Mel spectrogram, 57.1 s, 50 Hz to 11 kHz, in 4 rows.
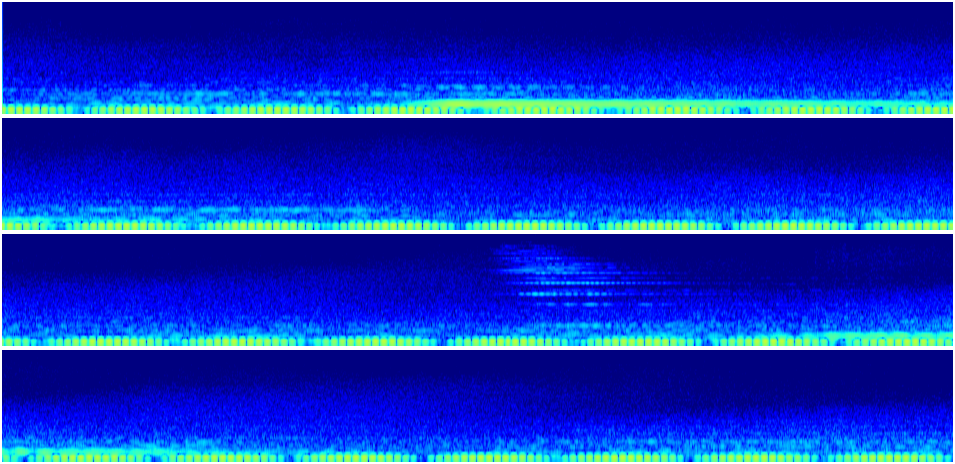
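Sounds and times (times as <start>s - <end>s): low beating drone tone: 0.0s - 57.0s
higher held tones: 35.9s - 39.0s.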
